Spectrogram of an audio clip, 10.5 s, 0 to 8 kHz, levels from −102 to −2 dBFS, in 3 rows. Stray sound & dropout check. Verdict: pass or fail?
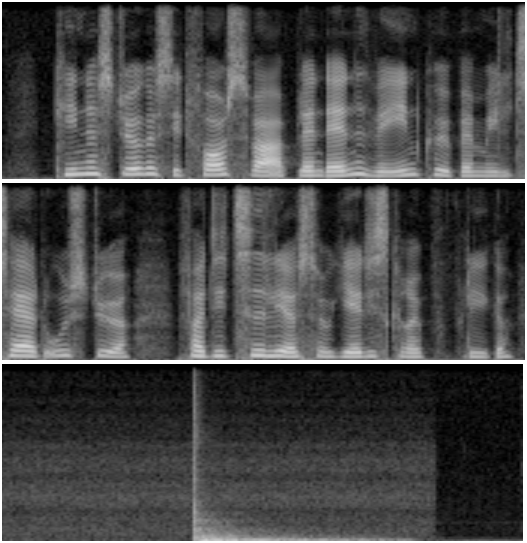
fail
